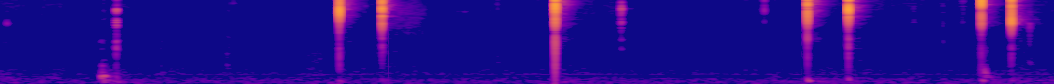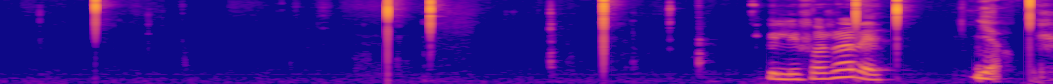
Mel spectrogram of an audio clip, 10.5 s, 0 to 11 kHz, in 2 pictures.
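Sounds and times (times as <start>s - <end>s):
toenails being clipped: 4.0s - 4.3s, 7.2s - 7.5s, 9.5s - 10.5s
speech: 9.1s - 10.5s.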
